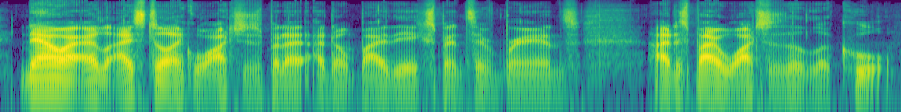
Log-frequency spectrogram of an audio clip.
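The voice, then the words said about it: Slightly hoarse, congested voice. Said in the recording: “my voice is starting to change ... my voice is starting to go a little bit, and I'm starting to feel stuffed up”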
